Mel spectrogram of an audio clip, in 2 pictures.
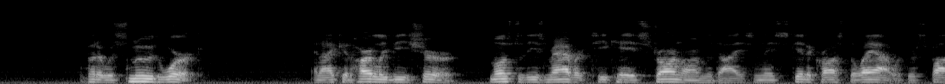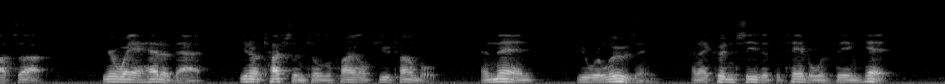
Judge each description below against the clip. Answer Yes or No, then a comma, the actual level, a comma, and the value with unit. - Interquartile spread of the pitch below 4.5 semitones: Yes, average, 2.7 semitones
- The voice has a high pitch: No, low, 110 Hz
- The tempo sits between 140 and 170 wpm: No, average, 185 wpm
